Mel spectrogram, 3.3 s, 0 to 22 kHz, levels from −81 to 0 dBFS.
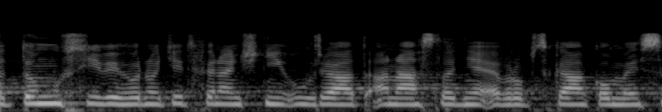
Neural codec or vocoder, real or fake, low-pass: none; real; 7.2 kHz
